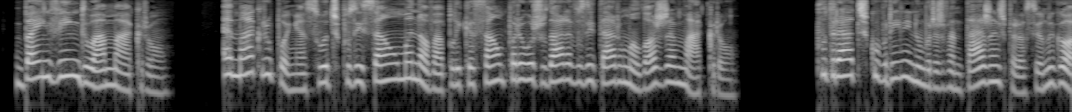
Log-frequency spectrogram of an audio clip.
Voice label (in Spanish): narración portugués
